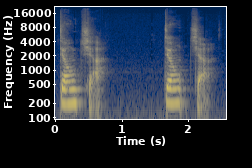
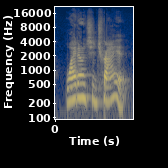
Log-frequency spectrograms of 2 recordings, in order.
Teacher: you'll hear this Y sound changing to the CH when the word you is coming after a word that's contracted with not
